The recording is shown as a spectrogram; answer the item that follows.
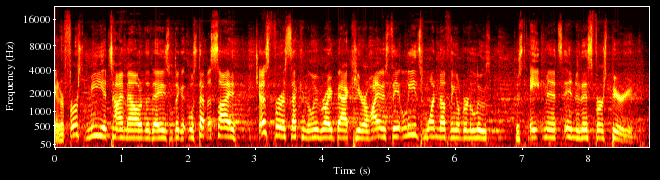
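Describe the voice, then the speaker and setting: Over noticeable background noise, a man with a high pitch talks at a very fast pace. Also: ordinary pitch variation. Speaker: student radio sports broadcaster. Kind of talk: live hockey play-by-play commentary.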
